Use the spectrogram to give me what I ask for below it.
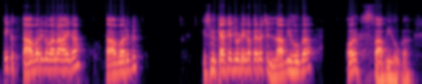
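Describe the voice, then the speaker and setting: On a dull lo-fi recording, an exam tutor teaches online in a high, expressive, slightly bright voice at a slightly fast pace. He poses his own questions and answers them, says phrases over and over, and keeps calling his students warm names.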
